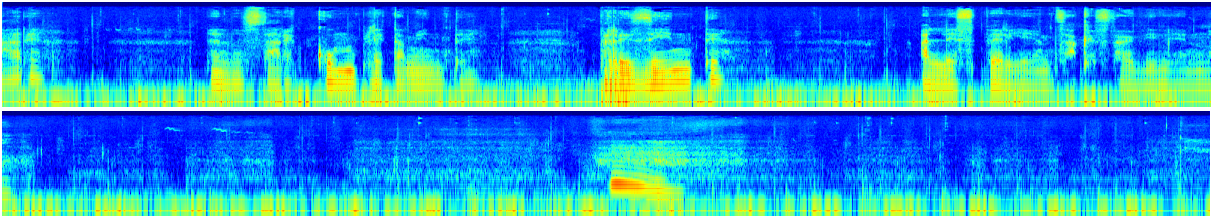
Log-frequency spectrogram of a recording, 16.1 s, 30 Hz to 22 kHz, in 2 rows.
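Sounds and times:
soft footsteps of a person walking: 0.0 - 16.1
speech: 0.2 - 0.4, 1.4 - 3.3, 4.0 - 4.9, 6.1 - 8.4, 12.1 - 12.7
person murmuring: 12.0 - 12.9.

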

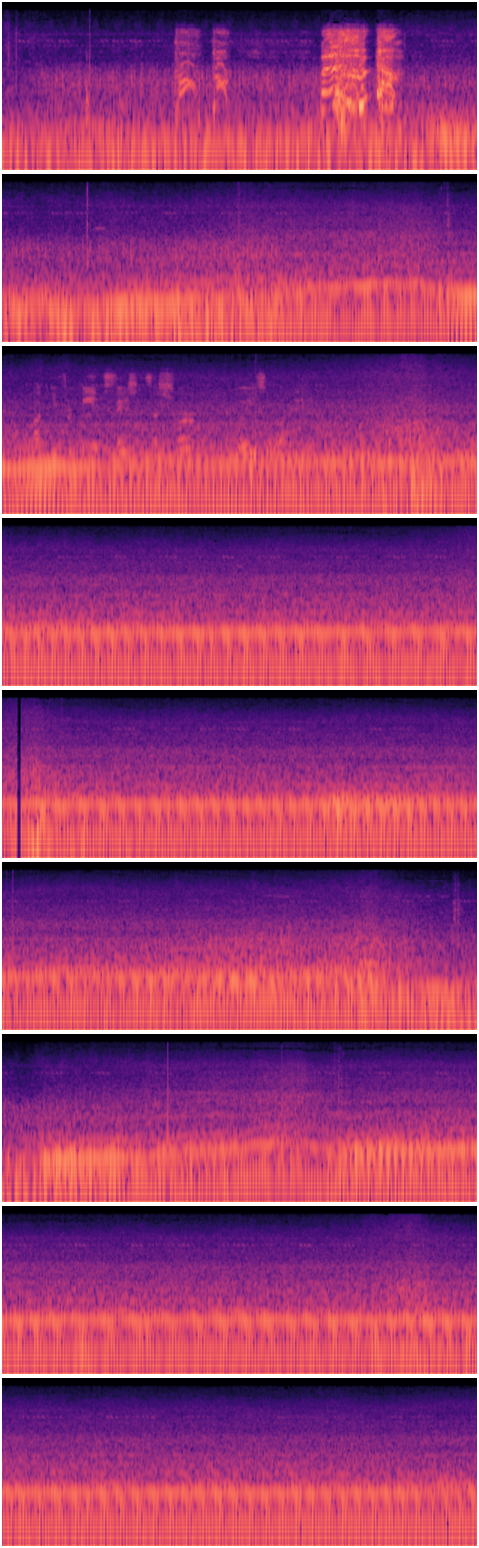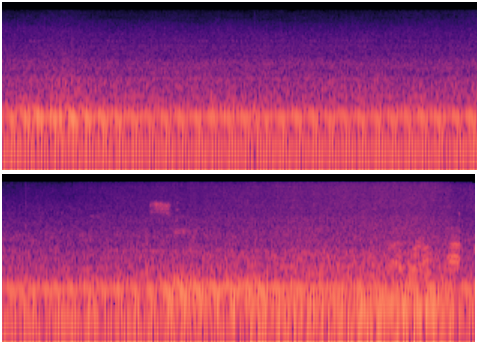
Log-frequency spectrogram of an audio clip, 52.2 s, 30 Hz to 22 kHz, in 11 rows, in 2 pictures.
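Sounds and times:
police cruiser engine humming: 0.0 - 52.2.

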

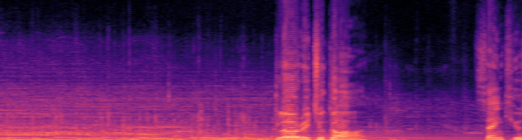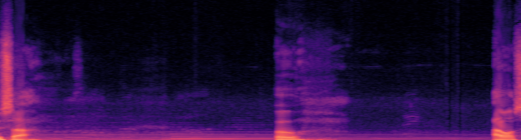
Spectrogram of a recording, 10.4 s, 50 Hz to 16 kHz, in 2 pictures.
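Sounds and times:
large audience shouting and cheering: 0.0 - 7.5
speech: 2.8 - 3.8, 4.8 - 5.7, 8.0 - 8.4, 10.2 - 10.4.

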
